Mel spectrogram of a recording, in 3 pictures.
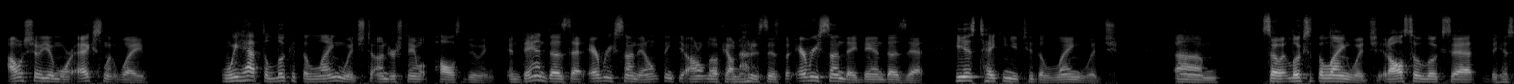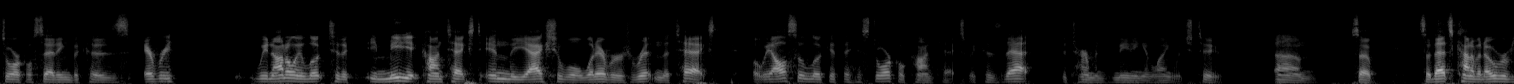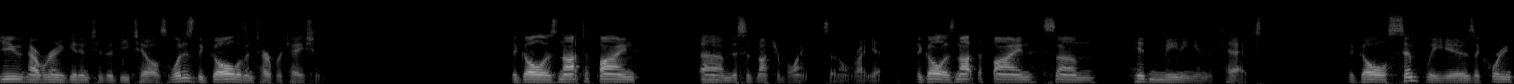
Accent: American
